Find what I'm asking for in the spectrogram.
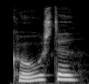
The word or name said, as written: kogested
